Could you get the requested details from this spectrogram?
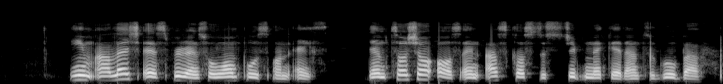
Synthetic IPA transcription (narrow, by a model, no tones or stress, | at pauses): hĩmʔalɛd͡ʒɛkspiɹiɛ̃nsfɔwɔ̃npʰusɔ̃nɛ̰ks | dɛ̃mtʰɔʃɔʔɔsã̰na̰skɔstustɹip̚nɛkɛdãntʰuɡobaf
